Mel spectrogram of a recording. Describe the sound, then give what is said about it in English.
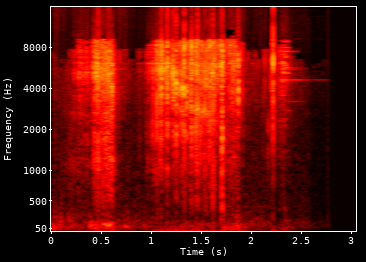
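Sound effect of a face being peeled off: a loud, crackling, wet tearing noise that surges several times over a few seconds, then a sharp snap before it fades out. “peeling your face off.”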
